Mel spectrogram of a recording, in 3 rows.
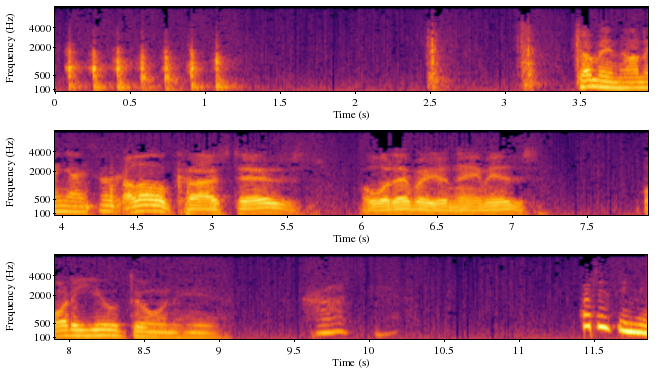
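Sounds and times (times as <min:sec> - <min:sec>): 
knocking on a door: 0:00.0 - 0:01.3
speech: 0:03.5 - 0:07.3, 0:07.9 - 0:10.0, 0:11.4 - 0:11.8.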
